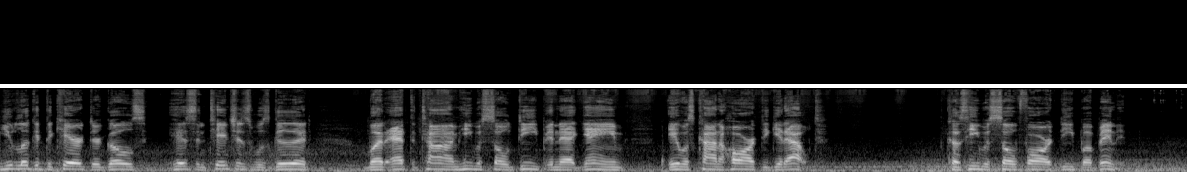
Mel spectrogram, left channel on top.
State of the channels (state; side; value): silent; left; digital silence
